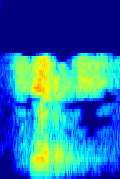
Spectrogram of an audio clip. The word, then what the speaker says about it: Kadesh: Journey, that says, set forward from Kadesh, as we pronounce it in English.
